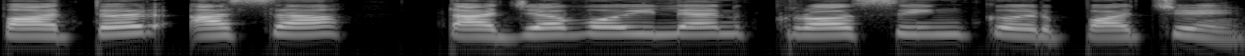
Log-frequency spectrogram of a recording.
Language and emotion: Goan Konkani, neutral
